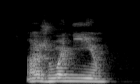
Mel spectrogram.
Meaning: inflection of enjoindre: 1. first-person plural imperfect indicative 2. first-person plural present subjunctive
- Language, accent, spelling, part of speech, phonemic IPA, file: French, Canada, enjoignions, verb, /ɑ̃.ʒwa.ɲjɔ̃/, LL-Q150 (fra)-enjoignions.wav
